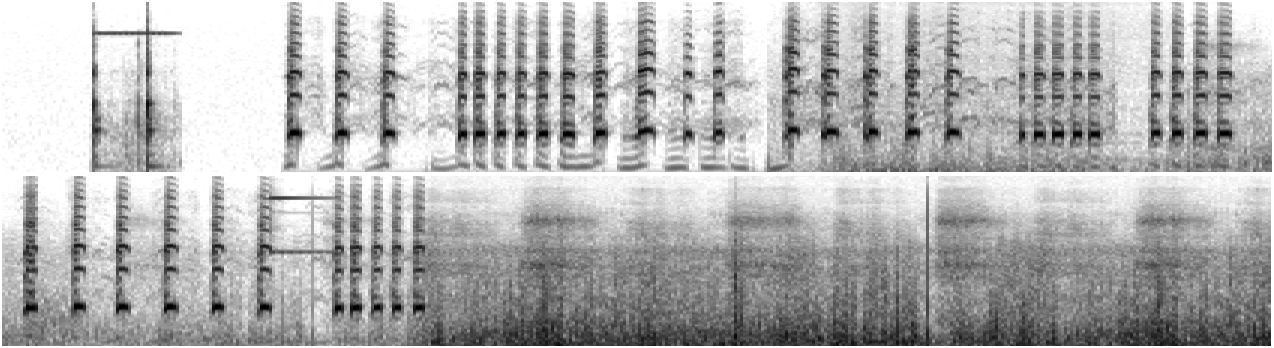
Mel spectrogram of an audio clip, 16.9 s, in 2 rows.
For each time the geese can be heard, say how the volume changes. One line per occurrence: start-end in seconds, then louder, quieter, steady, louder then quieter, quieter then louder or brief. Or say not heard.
1.9-11.3 steady.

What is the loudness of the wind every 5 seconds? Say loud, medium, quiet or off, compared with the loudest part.
off, quiet, loud, loud.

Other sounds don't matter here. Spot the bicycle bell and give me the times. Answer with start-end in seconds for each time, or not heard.
0.6-1.2, 10.2-10.7.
